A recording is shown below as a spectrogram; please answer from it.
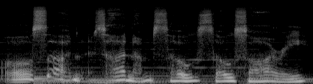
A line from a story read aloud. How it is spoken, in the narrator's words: rasped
